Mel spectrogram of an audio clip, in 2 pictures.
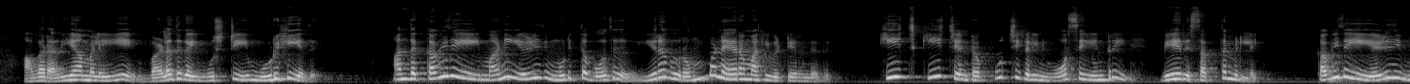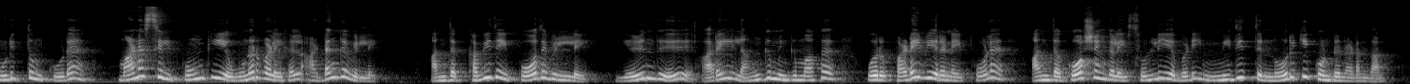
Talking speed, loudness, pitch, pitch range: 95 wpm, -20 LUFS, 225 Hz, 190-280 Hz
